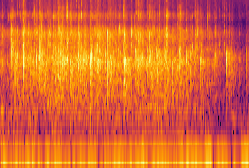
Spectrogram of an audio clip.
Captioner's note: audience clapping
